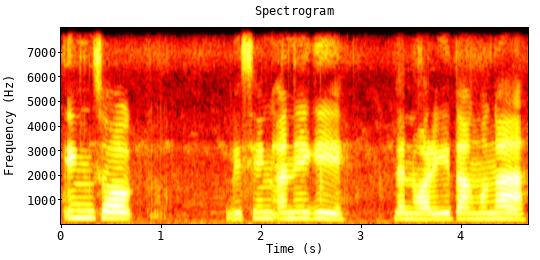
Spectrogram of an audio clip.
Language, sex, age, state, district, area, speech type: Manipuri, female, 18-30, Manipur, Thoubal, rural, spontaneous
